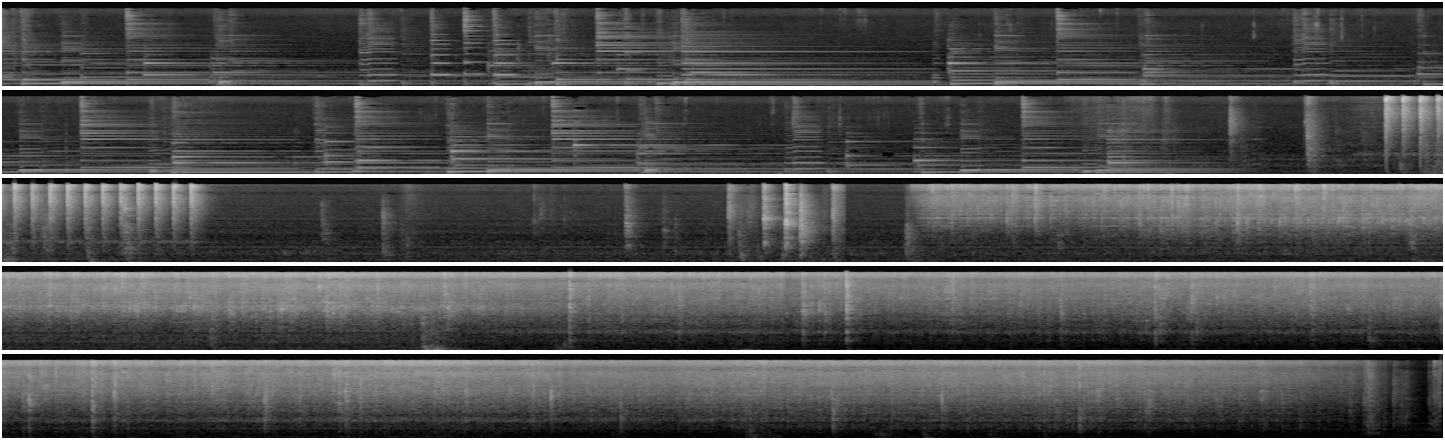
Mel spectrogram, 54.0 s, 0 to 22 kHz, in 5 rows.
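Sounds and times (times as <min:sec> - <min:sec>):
rapid igniter clicking: 0:21.2 - 0:23.2
bacon sizzling in pan: 0:28.4 - 0:53.5.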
